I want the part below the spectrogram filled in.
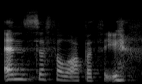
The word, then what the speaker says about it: encephalopathy: So, bovine spongiform I pronounced this earlier and I was like, I got it. Encephalopathy. – Yes.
